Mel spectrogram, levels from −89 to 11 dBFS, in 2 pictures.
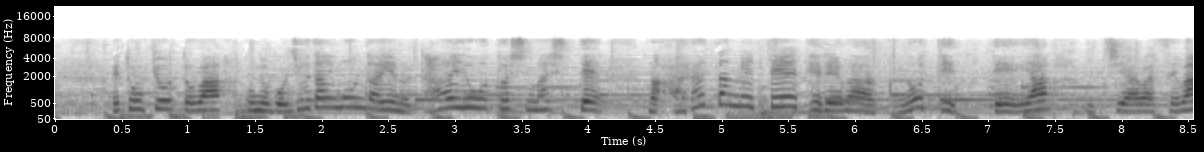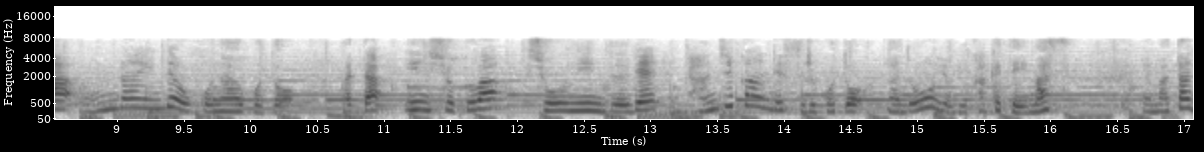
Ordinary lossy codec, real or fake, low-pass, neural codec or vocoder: none; real; none; none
